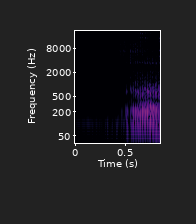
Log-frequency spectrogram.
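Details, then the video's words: Pocket American Bully named Iżabela snoring soundly while asleep: a short rough low rumble swelling after a quiet start, broad harmonic buzz concentrated in low pitch. "American bully pocket sleeps and snores soundly. iŻabela chrapie"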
